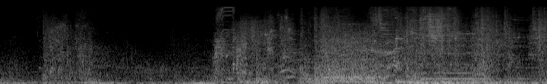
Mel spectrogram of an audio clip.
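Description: Magic spells whoosh and burst in a fast video game fight.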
